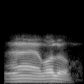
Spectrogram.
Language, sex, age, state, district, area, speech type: Bengali, male, 60+, West Bengal, Hooghly, rural, conversation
